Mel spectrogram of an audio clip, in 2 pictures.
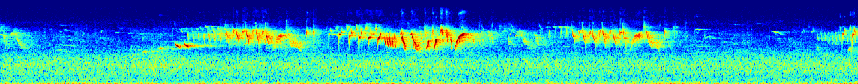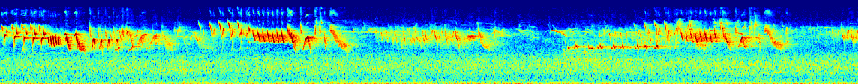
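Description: A songbird singing in repeated bouts a few seconds long, each made of fast, high trilled phrases, with short pauses between them, over a steady background hiss.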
